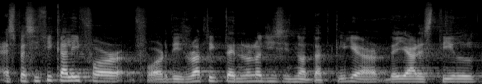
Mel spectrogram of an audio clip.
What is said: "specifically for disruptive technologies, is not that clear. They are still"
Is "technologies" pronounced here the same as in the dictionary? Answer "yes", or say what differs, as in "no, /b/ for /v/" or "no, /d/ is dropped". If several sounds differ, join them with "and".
no, /s/ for /z/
